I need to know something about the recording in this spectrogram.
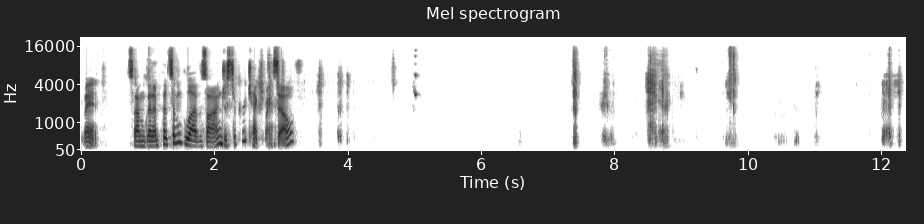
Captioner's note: silence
